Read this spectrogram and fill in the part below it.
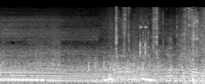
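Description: A car engine inside a video game tournament match, a loud steady hum that rises in pitch as the vehicle revs, close up, with brief clicks and jingling on top.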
